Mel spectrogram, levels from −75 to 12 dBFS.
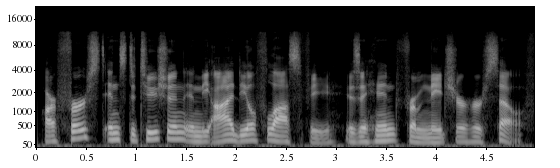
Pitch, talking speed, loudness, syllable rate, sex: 120 Hz, 155 wpm, -19 LUFS, 4.8 syllables/s, male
